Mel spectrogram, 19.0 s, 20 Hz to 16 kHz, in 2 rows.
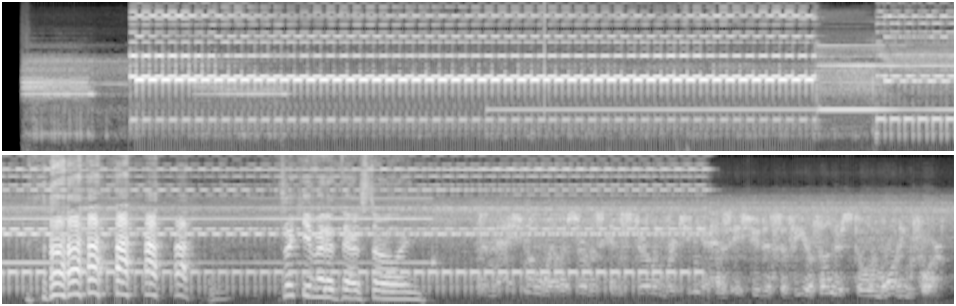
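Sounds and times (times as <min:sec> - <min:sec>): rapid alarm beeping: 0:01.3 - 0:16.6
steady alert tone: 0:08.8 - 0:16.6.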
